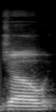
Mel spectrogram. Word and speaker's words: Zhou: So the basic pronunciation: Shang, Zhou, Qin, Han.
